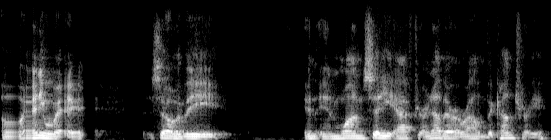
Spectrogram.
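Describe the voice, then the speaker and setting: Elderly man, slow and halting, roomy sound. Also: medium pitch, fairly even intonation, faint music behind. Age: 80s or older. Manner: halting, measured, with long pauses. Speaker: interview guest, former radio quiz show child panelist. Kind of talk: unscripted reminiscing in an interview. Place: indoors, on a video call. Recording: dull, roomy video call audio.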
